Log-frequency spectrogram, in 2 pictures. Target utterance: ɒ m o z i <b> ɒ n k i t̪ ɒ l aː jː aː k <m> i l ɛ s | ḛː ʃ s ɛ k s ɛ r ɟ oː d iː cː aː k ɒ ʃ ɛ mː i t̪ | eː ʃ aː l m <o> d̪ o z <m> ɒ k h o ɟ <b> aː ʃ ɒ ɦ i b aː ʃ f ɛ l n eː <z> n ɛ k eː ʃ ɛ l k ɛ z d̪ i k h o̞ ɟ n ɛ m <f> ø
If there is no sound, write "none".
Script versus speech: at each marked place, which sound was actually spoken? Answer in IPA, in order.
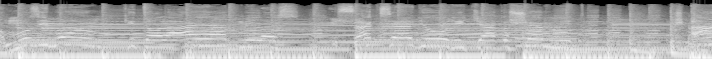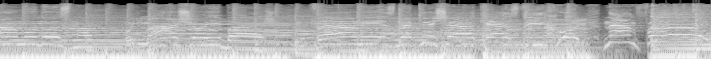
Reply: b, m, o, n, m, z, f

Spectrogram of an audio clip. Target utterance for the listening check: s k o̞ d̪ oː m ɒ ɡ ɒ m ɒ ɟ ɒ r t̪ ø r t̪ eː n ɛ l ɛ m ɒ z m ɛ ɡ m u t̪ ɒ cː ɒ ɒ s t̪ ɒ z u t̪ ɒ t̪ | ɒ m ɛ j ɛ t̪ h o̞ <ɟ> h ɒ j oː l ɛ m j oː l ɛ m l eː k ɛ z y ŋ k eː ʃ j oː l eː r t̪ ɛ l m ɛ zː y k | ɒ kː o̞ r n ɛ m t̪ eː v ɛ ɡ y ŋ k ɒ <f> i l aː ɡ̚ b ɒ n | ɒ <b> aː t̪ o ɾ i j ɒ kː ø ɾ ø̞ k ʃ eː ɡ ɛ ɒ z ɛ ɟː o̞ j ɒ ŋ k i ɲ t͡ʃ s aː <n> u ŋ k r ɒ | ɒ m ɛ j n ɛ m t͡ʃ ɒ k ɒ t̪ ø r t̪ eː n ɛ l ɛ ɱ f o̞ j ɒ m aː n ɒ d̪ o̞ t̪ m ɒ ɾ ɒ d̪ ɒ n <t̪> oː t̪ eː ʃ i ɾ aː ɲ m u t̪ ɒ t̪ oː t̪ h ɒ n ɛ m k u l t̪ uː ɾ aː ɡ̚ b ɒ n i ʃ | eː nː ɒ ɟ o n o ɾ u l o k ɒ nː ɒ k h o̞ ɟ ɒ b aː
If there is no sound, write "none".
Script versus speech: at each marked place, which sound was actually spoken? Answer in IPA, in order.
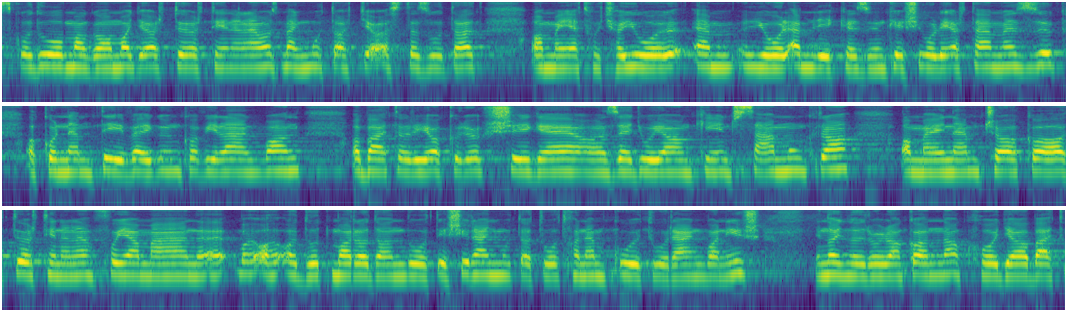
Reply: c, v, b, m, d̪

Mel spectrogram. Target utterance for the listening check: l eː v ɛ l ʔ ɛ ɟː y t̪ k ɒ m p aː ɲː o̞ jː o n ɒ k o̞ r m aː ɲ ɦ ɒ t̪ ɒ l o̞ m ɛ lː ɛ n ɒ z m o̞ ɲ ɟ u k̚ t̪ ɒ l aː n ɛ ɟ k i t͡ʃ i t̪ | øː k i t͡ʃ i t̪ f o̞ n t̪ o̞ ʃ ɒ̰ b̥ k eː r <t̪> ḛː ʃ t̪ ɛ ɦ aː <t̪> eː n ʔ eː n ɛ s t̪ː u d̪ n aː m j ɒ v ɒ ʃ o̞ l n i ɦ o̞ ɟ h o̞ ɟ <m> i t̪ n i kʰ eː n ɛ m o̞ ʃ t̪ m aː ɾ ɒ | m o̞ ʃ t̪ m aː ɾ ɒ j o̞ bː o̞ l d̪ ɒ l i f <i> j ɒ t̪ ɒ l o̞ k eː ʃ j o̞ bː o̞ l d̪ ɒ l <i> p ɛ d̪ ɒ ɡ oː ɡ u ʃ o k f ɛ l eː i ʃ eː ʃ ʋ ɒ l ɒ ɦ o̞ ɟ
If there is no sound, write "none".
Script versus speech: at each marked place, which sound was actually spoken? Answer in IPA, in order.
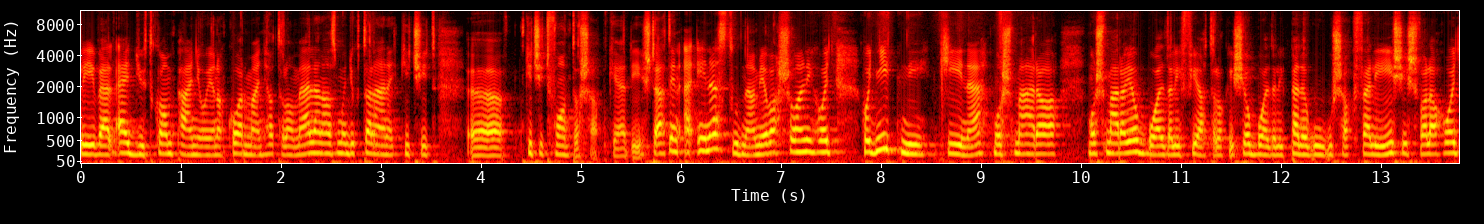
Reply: d̪, t̪, ɲ, i, i

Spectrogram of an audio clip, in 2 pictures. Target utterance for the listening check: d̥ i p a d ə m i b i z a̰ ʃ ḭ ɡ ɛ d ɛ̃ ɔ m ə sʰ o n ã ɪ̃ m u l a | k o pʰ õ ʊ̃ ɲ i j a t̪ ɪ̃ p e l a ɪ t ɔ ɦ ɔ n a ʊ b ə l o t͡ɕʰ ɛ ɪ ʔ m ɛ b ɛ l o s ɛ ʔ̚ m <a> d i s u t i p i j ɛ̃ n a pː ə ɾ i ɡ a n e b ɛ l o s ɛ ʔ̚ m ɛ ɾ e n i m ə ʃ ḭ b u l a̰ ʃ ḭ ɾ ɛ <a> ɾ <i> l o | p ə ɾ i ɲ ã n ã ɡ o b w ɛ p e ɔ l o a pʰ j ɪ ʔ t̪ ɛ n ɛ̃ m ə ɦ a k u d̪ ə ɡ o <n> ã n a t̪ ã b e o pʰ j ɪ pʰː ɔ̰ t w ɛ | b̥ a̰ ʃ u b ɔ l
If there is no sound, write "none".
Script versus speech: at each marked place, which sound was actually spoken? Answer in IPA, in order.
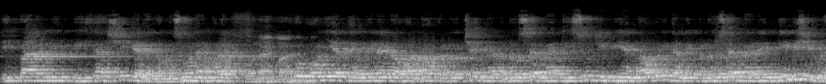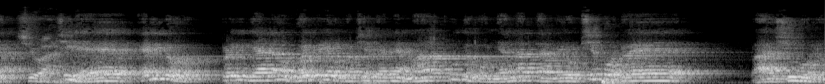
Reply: ɛ, ɛ, i, ɲ

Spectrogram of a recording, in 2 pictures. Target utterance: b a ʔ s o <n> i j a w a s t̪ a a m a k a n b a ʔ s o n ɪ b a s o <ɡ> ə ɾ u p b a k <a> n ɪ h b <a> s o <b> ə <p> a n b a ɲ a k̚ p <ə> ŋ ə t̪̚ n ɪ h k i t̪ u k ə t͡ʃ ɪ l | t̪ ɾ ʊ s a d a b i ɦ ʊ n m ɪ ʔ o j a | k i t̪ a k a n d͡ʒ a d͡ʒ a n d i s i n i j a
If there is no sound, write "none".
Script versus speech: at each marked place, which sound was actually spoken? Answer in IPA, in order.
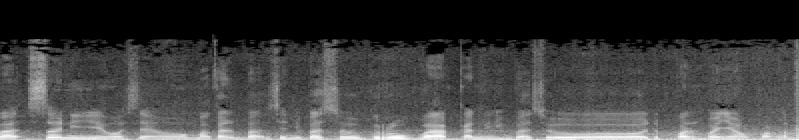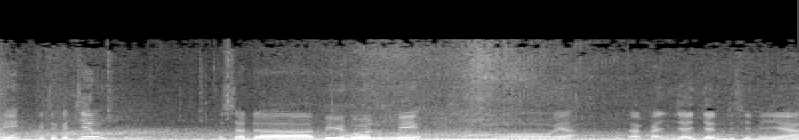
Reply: n, ɡ, a, a, d, p, a

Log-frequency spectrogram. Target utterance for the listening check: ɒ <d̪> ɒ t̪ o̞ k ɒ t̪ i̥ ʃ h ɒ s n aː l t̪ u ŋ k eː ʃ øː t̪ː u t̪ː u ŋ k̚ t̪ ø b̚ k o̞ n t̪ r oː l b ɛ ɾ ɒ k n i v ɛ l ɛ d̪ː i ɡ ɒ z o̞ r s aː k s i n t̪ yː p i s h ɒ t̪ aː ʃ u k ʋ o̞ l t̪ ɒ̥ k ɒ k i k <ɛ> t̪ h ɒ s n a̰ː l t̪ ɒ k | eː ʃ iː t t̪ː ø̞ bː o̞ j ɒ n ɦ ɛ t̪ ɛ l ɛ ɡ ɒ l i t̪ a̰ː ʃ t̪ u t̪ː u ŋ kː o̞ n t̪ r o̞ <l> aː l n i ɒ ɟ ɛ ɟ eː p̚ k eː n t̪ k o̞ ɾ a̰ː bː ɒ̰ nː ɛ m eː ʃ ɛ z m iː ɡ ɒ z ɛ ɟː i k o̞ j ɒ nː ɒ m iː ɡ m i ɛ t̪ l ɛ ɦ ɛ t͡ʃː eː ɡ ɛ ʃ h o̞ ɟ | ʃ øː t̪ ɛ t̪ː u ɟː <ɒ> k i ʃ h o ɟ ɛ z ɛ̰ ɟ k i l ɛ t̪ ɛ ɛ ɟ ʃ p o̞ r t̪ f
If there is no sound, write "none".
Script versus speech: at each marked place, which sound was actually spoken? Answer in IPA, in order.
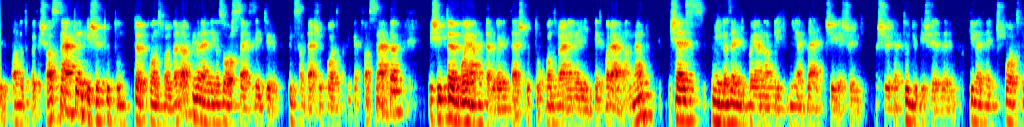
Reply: d̪, ɛ, l, u

